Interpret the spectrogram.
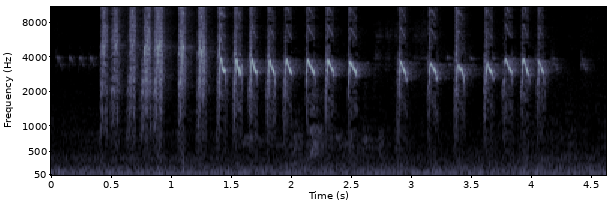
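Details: Grey-cheeked bulbul (cucak jenggot), formerly mute and now singing freely: harsh, broadband rasping notes lead into two long rattling series of crisp, high chip notes separated by a brief pause.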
